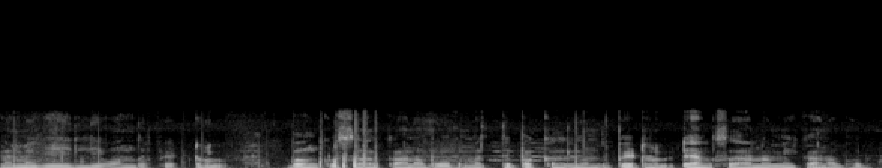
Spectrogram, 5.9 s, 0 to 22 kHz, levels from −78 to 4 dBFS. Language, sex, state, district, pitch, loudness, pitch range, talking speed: Kannada, male, Karnataka, Koppal, 105 Hz, -23 LUFS, 100-110 Hz, 155 wpm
